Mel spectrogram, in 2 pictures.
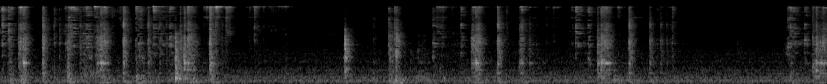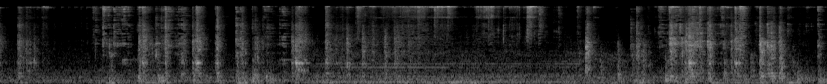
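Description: Metal coins clink and clatter as they drop and slide against each other.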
